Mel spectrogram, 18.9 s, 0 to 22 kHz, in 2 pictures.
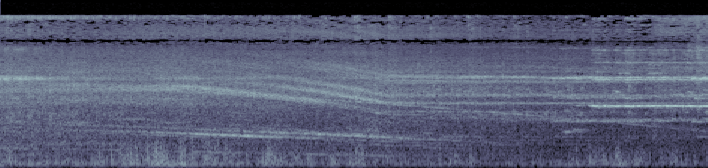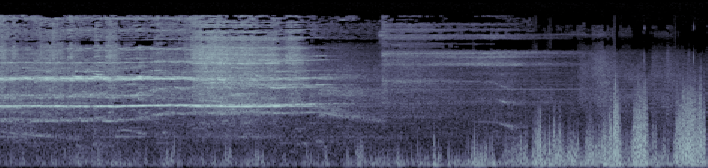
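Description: A JR West 225 series and 223 series electric train braking into a station. The traction motors' whine falls steadily in pitch over the first several seconds, then a steady high brake squeal lasts about five seconds as the train comes to a stop. Loud low rumbling noise comes near the end.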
